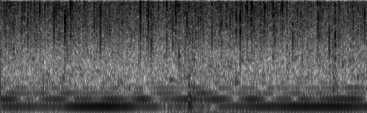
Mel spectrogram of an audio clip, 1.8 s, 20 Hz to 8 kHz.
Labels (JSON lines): {"label": "biophony, midshipman", "recorder": "SoundTrap 500"}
